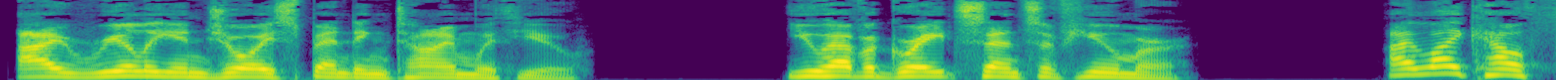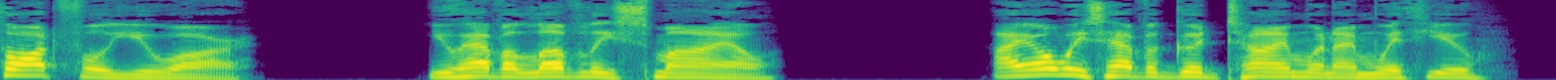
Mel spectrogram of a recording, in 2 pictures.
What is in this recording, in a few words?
synthesized audio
